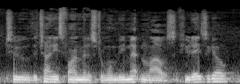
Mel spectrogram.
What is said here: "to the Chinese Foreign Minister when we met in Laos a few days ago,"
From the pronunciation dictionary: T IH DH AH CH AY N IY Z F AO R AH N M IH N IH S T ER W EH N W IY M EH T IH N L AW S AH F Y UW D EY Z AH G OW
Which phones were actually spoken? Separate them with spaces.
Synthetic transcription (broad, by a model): T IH DH AH CH AY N IY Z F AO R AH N M IH N IH S T ER W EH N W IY M EH T N L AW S AH F Y UW D EY Z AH G OW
